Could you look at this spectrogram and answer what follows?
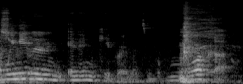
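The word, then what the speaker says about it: Mordcha: Morcha. Did I say it right? man. More glottal. Do it again. I don't want you to spit all I don't over the even- table, but. Mortka.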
